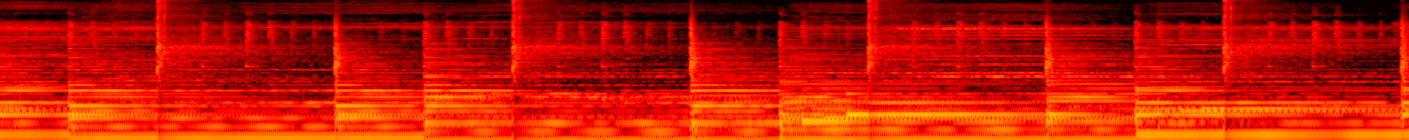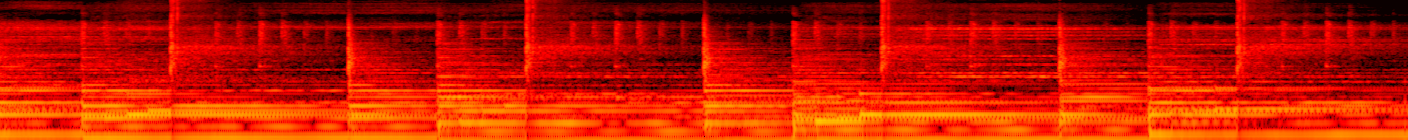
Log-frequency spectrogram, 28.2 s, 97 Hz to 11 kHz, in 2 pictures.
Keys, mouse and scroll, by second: 0.3 middle click, 1.9 e, 4.0 ctrl+middle click, 4.3 ctrl+z, 4.5 middle click, 5.8 click, 6.8 shift+click, 8.6 e, 11.1 click, 11.3 middle click, 11.6-12.9 middle drag, 13.2 middle click, 13.8 middle click, 14.2 shift+middle click, 14.6 middle click, 14.9 middle click, 16.2 middle click, 17.2 middle click, 18.1 middle click, 19.4 middle click, 20.2 middle click, 20.7 shift+s, 23.9 middle click, 24.3 shift+a.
